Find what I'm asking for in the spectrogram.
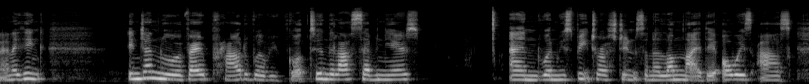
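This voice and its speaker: A woman's voice: mid-range voice, creaky. A woman giving a casual, conversational online presentation for an education charity over a video call microphone. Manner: casual, conversational, relaxed fillers.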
